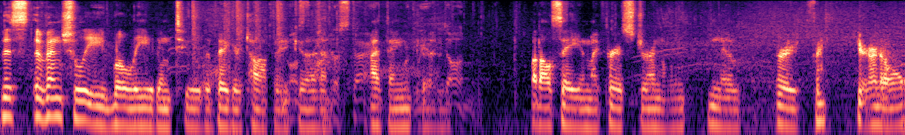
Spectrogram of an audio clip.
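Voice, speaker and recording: A man's somewhat breathy voice at a moderate pace, fairly even in intonation, with long, frequent pauses. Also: fairly low pitch for a man. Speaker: streamer and video creator. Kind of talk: personal video journal monologue. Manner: halting, stuttering.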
